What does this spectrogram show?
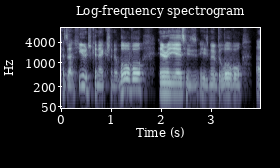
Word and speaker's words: Louisville: to what is jefferson county uh which is louisville if you if you don't know what what do you say where look louisville louisville how do you spell that l-o-u-i-s-v-i-l-l-e yes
